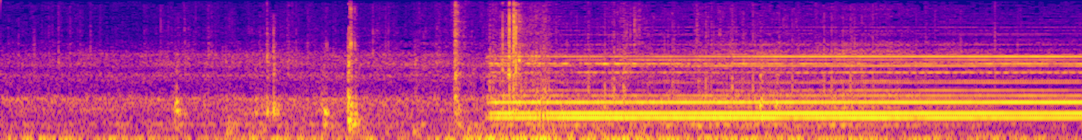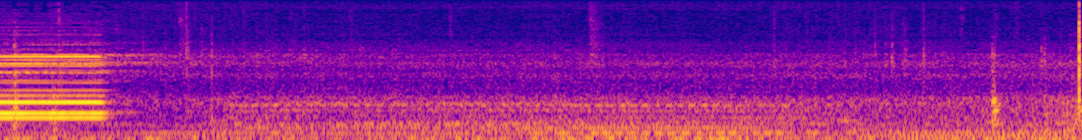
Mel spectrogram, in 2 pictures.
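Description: A car horn sounds one long two-note blast lasting about three and a half seconds, starting a little over two seconds in. Under it runs the steady low rumble of road and tyre noise inside a moving car.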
